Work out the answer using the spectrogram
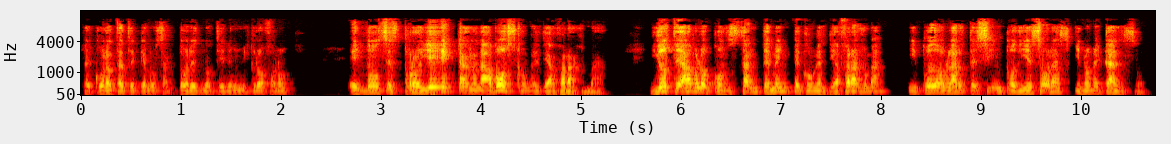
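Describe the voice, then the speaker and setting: A man teaching a lecture on voice technique, animated and demonstrative, drawing out vowels as examples. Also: fairly low pitch, moderate pace, husky. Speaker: voice coach.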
